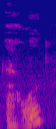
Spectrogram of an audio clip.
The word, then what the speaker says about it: hour: say ah european and here we say an hour because the sound is our that's a vowel sound okay so let's check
